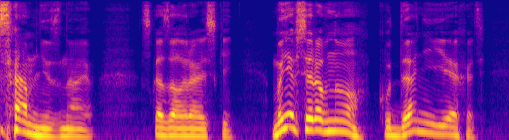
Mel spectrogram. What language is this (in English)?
Russian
